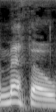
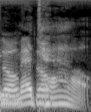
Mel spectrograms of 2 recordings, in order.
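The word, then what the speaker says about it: Methow: Metau Valley. Don't call it Metho Valley. Metau.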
